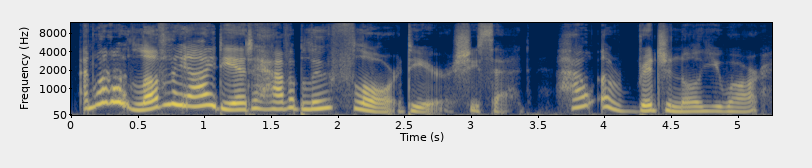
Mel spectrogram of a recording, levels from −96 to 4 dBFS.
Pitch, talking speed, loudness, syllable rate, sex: 255 Hz, 195 wpm, -17 LUFS, 5.5 syllables/s, female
